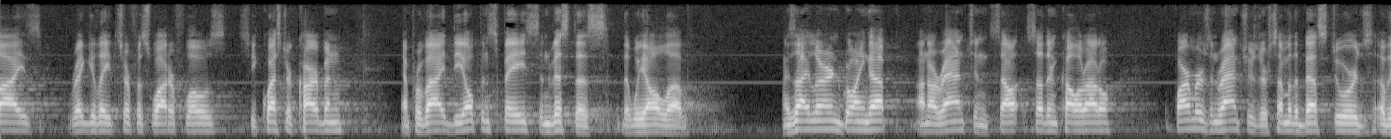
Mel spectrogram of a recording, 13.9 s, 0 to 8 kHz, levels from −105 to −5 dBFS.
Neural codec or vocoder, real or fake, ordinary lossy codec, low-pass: none; real; MP3, 64 kbps; 7.2 kHz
